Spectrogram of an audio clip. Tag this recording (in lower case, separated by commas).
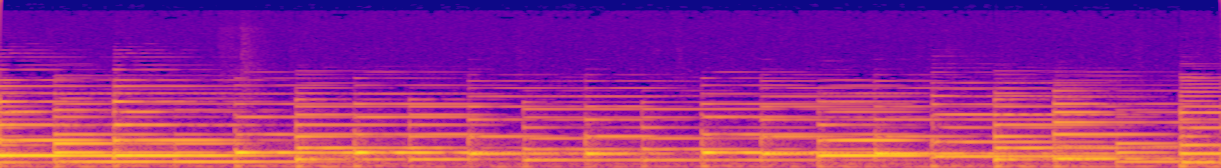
music, musical instrument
